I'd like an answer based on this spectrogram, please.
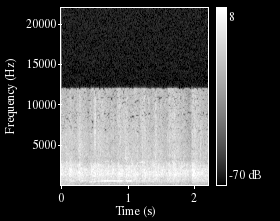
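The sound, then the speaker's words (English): An audience at a live church recording applauds to welcome a guest, with steady, even clapping through the whole short stretch. “Let's give a warm Mounties welcome to Dan.”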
